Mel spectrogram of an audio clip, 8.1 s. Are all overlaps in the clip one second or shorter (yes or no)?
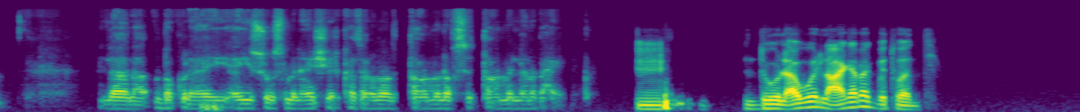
yes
